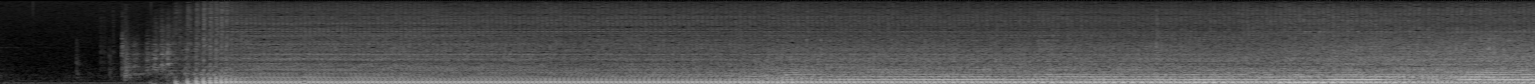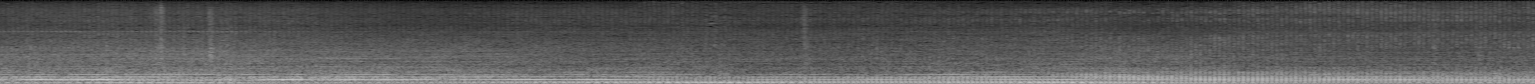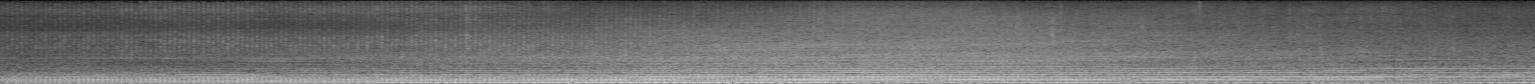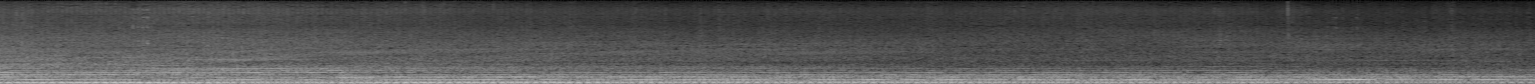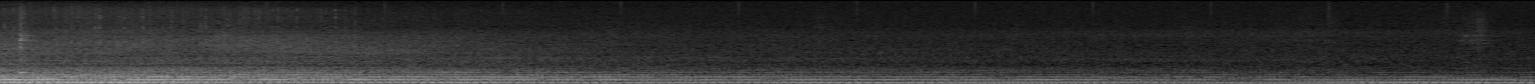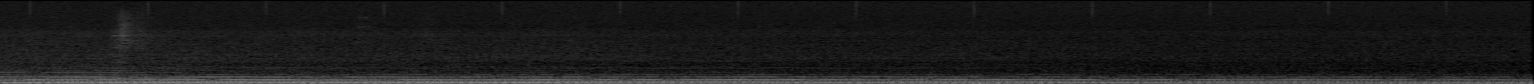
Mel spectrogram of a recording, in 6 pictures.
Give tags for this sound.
garden lawn grass lawnmowing tractor

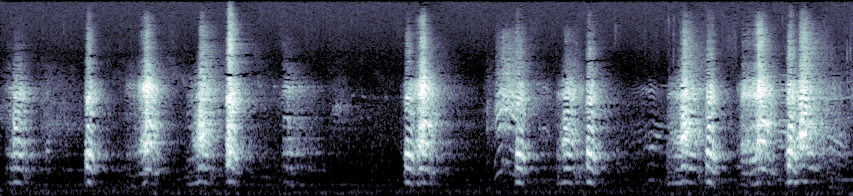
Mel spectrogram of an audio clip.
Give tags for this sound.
field-recording bird tropical-bird rhinoceros-hornbill jungle bird-call bird-song

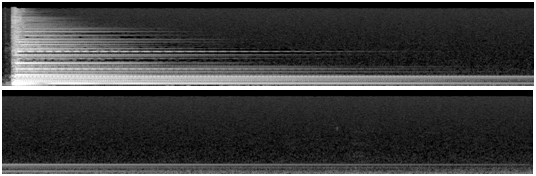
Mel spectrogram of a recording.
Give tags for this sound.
chord acoustic guitar

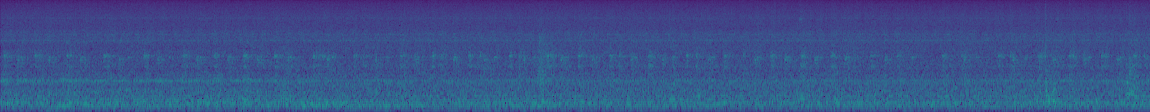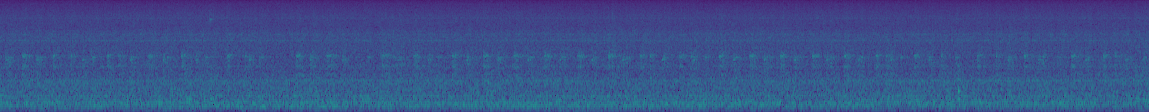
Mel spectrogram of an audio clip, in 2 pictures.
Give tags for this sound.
Indoors Machine

